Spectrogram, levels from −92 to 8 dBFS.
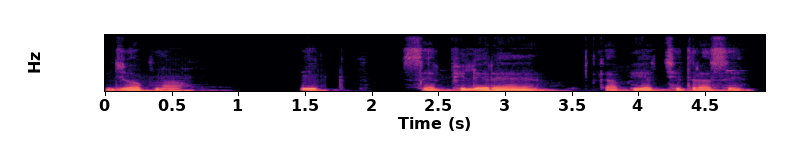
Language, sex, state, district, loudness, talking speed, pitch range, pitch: Hindi, male, Jharkhand, Jamtara, -20 LUFS, 145 wpm, 120-130 Hz, 125 Hz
